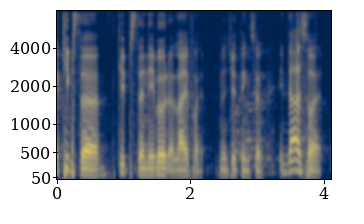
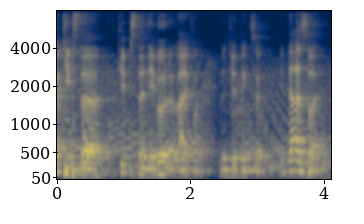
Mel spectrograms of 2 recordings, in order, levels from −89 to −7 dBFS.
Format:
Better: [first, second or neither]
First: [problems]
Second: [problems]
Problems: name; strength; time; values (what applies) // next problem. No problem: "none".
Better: first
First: none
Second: background sound (Guitar); 15 dB below the speech // room echo; dies away in 0.9 s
